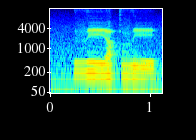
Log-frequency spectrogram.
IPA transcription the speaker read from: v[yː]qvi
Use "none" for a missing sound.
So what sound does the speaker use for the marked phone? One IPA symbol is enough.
iː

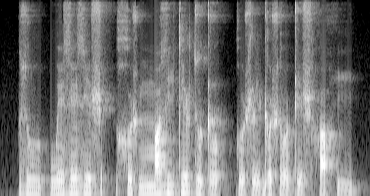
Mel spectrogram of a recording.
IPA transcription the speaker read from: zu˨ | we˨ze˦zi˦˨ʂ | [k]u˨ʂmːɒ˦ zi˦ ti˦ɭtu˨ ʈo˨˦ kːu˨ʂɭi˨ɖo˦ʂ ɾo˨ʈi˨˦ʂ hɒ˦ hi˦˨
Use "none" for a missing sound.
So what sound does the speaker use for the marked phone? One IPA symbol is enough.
x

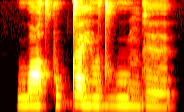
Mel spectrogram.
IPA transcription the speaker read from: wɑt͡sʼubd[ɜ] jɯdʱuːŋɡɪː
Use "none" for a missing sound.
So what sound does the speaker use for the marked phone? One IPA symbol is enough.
æ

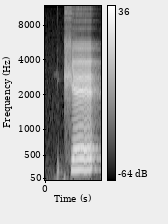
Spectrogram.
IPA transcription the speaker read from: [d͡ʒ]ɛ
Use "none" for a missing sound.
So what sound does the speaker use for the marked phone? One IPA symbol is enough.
t͡ʃ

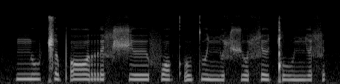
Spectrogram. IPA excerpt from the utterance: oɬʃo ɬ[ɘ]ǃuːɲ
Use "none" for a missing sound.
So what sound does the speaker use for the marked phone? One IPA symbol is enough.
ɘ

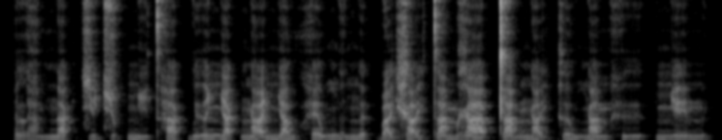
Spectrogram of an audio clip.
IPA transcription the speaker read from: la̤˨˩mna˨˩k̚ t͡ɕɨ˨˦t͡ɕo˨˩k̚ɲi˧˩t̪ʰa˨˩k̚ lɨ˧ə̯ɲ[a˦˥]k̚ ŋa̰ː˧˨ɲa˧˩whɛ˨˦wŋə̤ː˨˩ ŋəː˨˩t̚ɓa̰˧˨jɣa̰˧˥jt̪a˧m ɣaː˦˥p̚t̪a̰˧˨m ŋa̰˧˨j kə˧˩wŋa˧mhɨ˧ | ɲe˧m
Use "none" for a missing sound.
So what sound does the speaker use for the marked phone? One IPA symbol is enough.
a˨˩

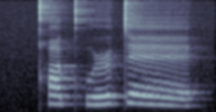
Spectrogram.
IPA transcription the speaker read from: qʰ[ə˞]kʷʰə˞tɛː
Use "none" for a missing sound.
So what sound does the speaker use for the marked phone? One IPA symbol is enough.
ɜ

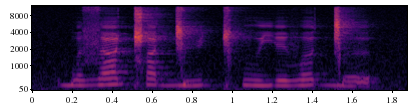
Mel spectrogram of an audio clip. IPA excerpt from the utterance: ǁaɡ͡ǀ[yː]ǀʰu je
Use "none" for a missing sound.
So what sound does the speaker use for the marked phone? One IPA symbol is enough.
yː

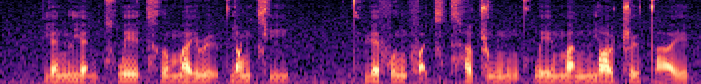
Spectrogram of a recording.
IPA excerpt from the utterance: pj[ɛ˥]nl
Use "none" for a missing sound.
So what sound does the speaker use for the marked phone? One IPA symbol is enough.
ɛ˧˥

